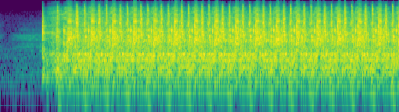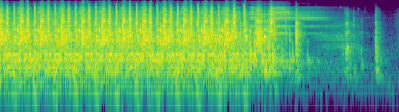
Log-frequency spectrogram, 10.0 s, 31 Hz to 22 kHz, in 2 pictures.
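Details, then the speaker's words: Cub Cadet 108 garden tractor after cleaning points with brake cleaner: steady cranking about four turns a second for seven seconds, no firing; no spark at all, owner suspects the brake clean or worn points. "we're not getting any spark at all now i don't know if it's because of that brake clean or what now the points are working we may have to do this another day guys"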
